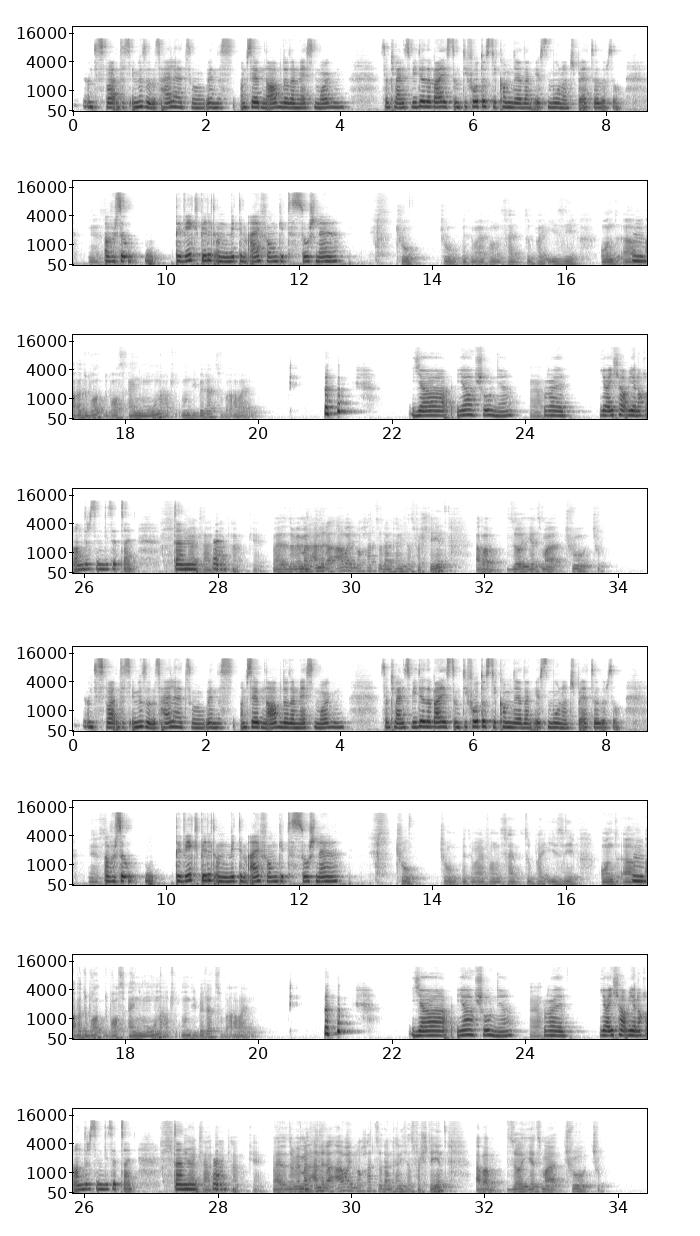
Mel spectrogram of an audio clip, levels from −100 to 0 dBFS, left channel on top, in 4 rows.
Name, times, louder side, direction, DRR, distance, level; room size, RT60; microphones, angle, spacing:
voice 1, 0.2-4.1 4.7-8.2 9.1-9.8 10.2-12.6 17.0-17.2 21.0-21.3 22.3-23.8 24.3-24.6 25.1-26.7 27.3-28.1, right 2 dB, 30° right, 0.6 m, -28 dB
voice 2, 13.1-13.8 14.1-20.0 24.1-24.3 27.1-33.7, right 1 dB, 65° right, 2.1 m, -44 dB
15.5 x 5.2 x 9.8 m
head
